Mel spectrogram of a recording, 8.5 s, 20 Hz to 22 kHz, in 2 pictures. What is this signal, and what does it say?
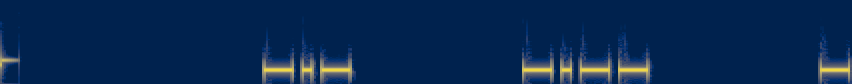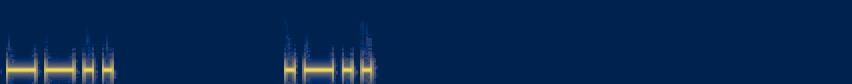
Morse code, heard as a keyed tone, about 25 wpm, spaced as for 9 wpm, 700 Hz. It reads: KY8L
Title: USA Call Signs - 4 Characters - 6x Character Spacing - 25wpm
